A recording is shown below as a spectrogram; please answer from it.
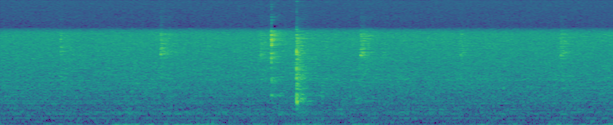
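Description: Faint, scattered clicks of a computer mouse being operated, about half a dozen, the sharpest about three seconds in, over a faint low background rumble.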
